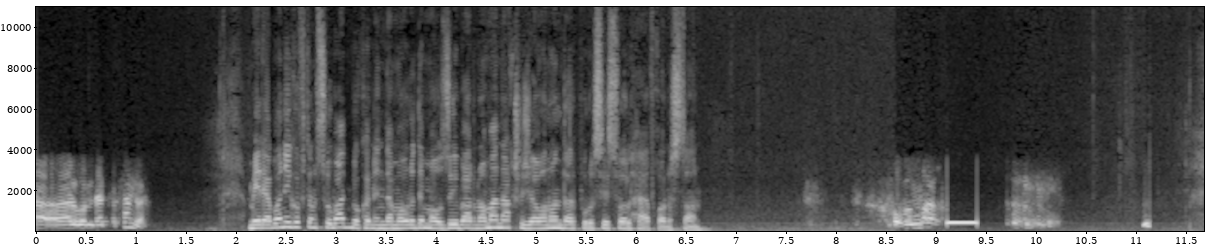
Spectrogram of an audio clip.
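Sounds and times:
speech: 0:00.0 - 0:01.2, 0:02.1 - 0:07.0, 0:08.6 - 0:09.1
steady electronic telephone tone from a dropped call: 0:09.0 - 0:09.5.

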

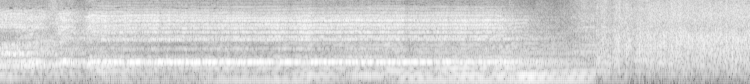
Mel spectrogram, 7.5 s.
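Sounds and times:
children from Artsakh singing a melody: 0:00.0 - 0:05.6
audience applause from a packed hall: 0:05.8 - 0:07.4.

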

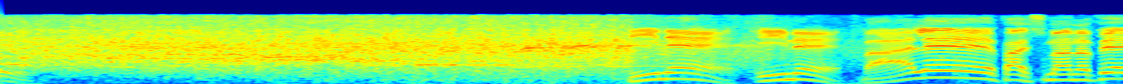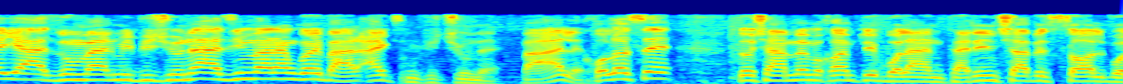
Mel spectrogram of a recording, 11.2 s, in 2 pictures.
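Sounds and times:
applause: 0:00.0 - 0:04.4
speech: 0:03.2 - 0:11.2.

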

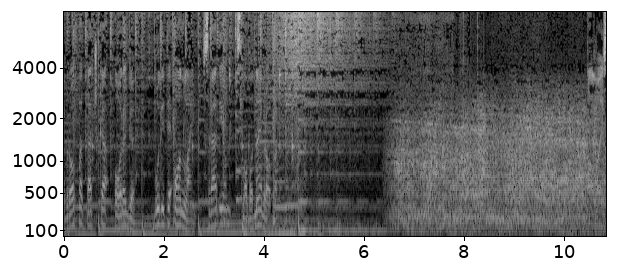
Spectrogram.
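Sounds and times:
speech: 0:00.0 - 0:04.5
Ukrainian Sukhoi Su-27 military jet manoeuvring over Kramatorsk airfield: 0:05.0 - 0:10.8.

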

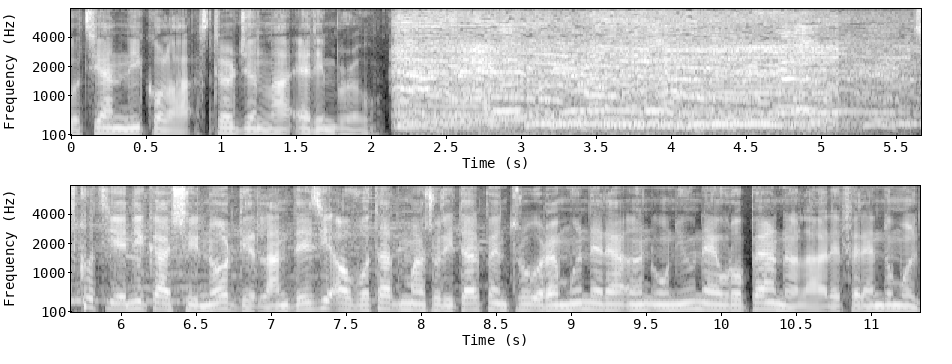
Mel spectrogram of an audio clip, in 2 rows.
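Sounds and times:
speech: 0:00.0 - 0:02.2, 0:05.7 - 0:11.3
crowd booing on a politician's arrival: 0:02.2 - 0:09.0.

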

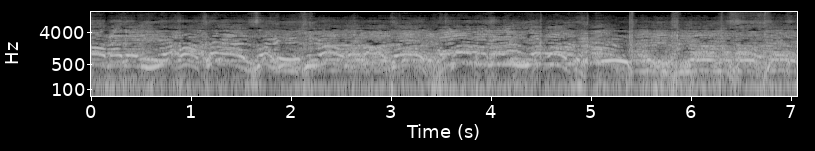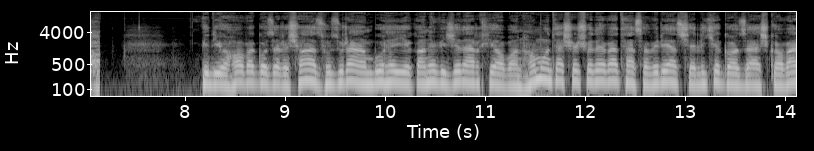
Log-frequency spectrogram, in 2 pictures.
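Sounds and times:
protest crowd chanting slogans in street: 0:00.0 - 0:07.2
speech: 0:08.2 - 0:14.1.

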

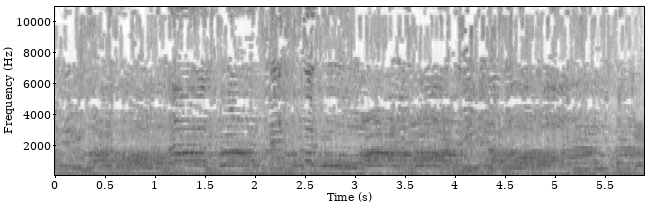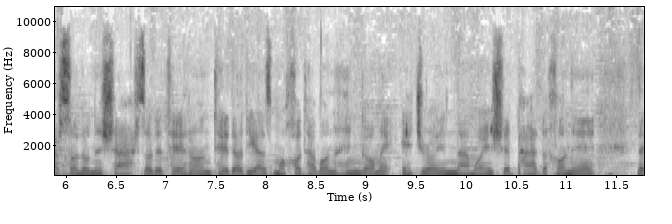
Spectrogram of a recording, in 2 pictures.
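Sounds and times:
street babble: 0:00.0 - 0:11.7
young protesters chanting slogans on a Tehran street: 0:00.0 - 0:11.7
speech: 0:06.0 - 0:11.7.

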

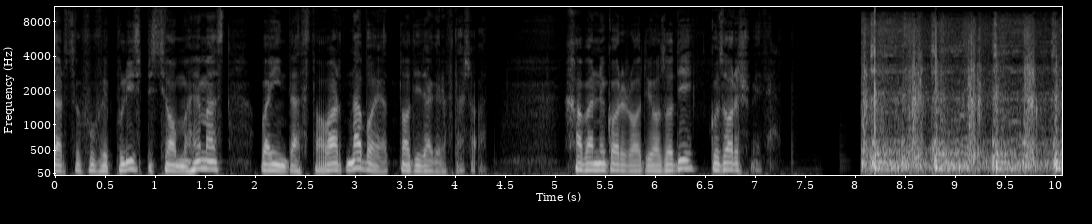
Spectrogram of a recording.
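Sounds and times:
speech: 0:00.0 - 0:04.4, 0:05.1 - 0:07.3, 0:08.2 - 0:08.4
marching footsteps during military drill: 0:08.1 - 0:10.0.

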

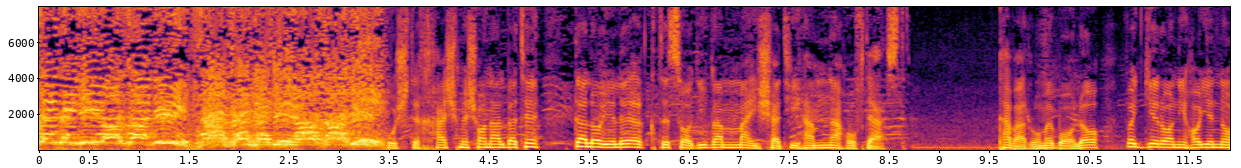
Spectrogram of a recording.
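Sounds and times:
protest crowd chanting slogans: 0:00.0 - 0:08.7
speech: 0:03.5 - 0:08.8, 0:09.6 - 0:11.8.

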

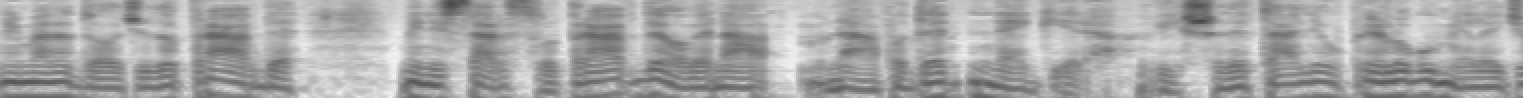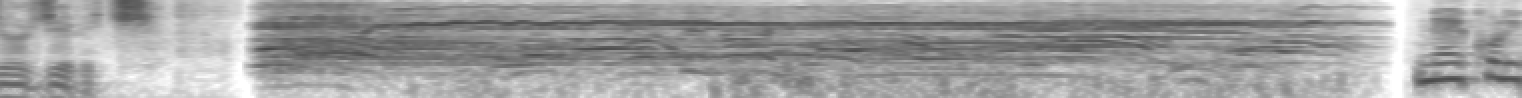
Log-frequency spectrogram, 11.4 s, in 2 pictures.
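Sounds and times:
speech: 0:00.0 - 0:06.5, 0:11.0 - 0:11.4
large crowd shouting and chanting: 0:06.7 - 0:10.9.

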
